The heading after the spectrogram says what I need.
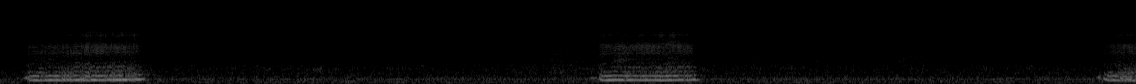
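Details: Snoring only: loud rough snores on each breath in, about 11 a minute, with quiet breathing out between them and steady room hum.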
